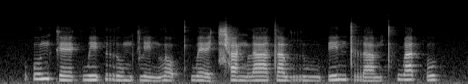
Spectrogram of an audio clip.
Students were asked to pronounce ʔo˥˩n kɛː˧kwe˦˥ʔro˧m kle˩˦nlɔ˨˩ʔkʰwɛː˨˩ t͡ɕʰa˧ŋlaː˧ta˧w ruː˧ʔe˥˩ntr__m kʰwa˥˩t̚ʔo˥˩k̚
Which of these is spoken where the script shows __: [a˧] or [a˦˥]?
a˧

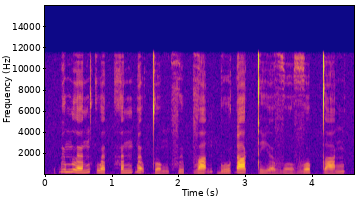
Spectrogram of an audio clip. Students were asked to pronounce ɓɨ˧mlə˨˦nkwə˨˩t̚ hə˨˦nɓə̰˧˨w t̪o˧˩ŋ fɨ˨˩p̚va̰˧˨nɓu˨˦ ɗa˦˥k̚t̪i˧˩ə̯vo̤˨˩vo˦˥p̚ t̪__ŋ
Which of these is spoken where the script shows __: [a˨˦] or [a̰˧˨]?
a˨˦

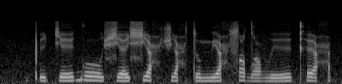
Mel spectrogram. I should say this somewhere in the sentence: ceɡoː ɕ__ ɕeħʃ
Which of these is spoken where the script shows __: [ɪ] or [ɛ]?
ɛ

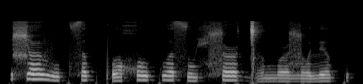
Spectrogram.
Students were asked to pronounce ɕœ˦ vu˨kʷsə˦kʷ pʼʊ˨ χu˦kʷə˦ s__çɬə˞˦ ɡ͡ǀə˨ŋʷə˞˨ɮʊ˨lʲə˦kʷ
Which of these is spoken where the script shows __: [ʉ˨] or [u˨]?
u˨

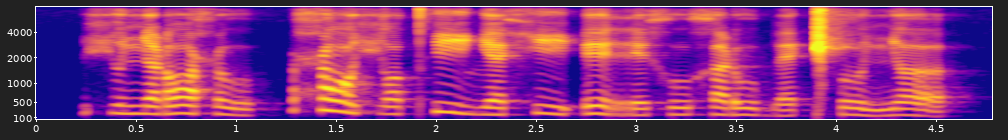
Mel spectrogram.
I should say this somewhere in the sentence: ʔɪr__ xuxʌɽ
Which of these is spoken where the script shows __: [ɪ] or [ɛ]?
ɪ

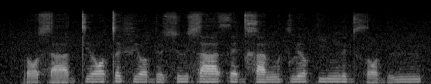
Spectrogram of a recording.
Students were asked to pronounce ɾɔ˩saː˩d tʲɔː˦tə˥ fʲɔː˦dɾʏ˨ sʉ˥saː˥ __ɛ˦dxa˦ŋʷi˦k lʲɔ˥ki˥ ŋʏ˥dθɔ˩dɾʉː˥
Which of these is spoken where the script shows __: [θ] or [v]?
θ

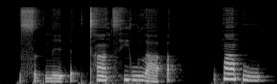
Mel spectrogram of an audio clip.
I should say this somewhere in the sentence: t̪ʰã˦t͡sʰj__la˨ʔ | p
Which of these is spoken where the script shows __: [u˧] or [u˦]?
u˦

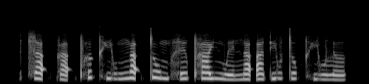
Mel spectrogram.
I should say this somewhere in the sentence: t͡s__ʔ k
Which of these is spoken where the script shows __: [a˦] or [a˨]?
a˦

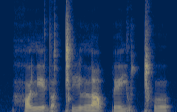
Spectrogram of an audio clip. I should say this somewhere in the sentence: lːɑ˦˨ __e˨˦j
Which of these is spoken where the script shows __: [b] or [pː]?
pː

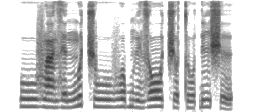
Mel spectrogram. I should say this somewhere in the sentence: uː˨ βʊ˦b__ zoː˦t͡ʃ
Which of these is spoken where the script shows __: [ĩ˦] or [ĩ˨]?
ĩ˨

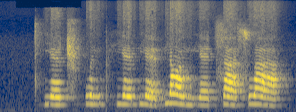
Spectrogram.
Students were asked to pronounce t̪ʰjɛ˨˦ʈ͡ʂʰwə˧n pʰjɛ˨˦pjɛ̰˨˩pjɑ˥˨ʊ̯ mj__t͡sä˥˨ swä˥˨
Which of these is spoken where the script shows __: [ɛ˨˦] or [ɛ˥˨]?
ɛ˨˦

